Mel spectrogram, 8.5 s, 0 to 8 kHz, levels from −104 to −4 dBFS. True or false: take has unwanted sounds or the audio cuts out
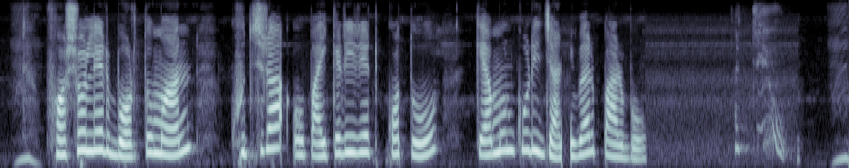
true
